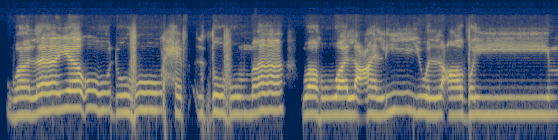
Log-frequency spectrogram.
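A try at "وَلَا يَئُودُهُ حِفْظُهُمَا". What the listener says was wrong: Oke, pada kata hifdzuhuma, kasroh di huruf ha-nya jangan ke hif jadi miring ke bunyi tapi sempurna kasrohnya. Wala ya'uduhu hif ya, diulangi. Hanya tadi ada beberapa di huruf sukun yang bukan huruf qalqalah tapi dipantulkan. Nah, sebaiknya itu diperbaiki, ya, diulang-ulang di rumah seperti tadi nun, kemudian hifdzuhuma jangan hifdzuhuma.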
